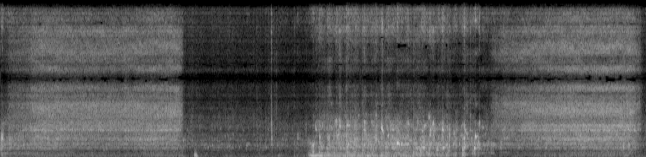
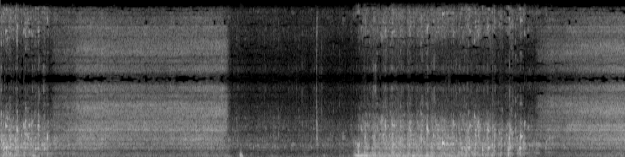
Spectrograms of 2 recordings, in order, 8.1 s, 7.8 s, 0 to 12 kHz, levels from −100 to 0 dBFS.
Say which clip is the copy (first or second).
first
